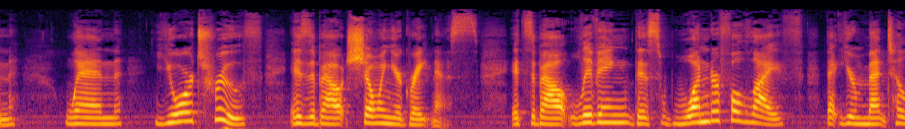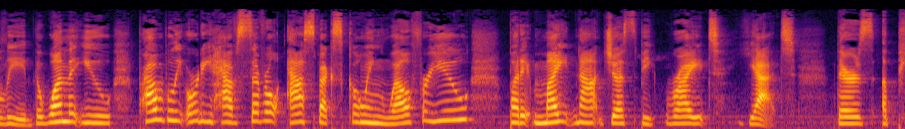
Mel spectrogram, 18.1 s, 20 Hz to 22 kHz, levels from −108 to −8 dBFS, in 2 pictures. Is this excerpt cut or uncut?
cut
